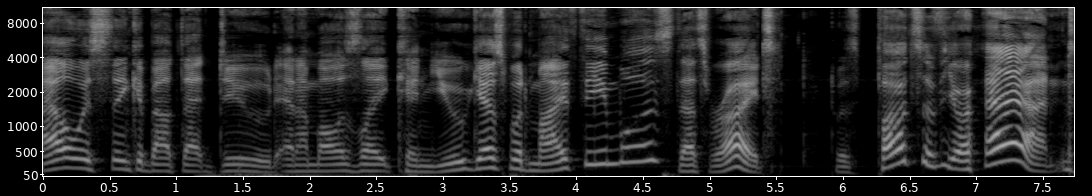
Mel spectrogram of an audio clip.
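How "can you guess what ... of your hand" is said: sing-song comic delivery, pitch swinging all over. Retelling what the other says during game sessions: Emo Phillips impression. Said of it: "Emo Phillips".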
